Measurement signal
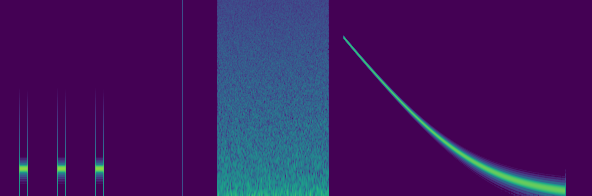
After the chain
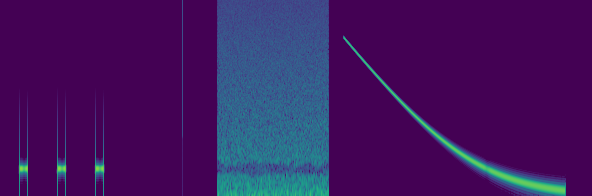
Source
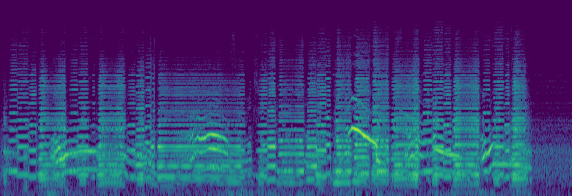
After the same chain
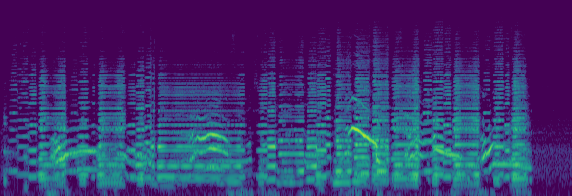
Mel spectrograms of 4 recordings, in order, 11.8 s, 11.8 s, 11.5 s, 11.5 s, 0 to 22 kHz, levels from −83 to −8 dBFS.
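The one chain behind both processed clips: spectral noise reduction 11 dB

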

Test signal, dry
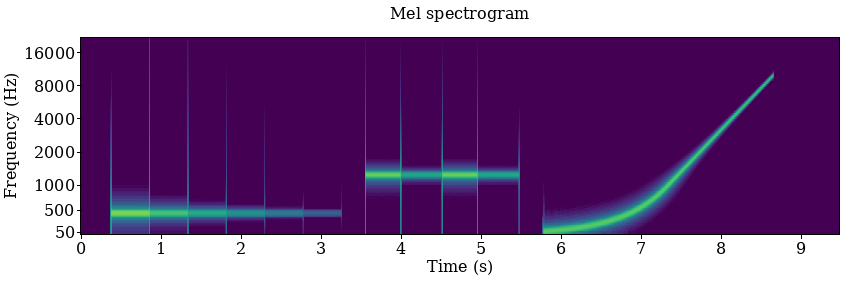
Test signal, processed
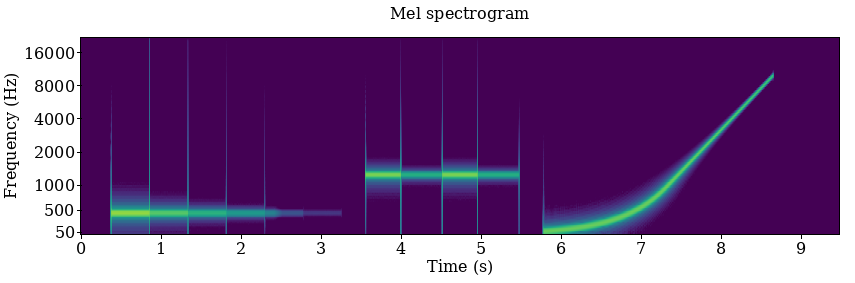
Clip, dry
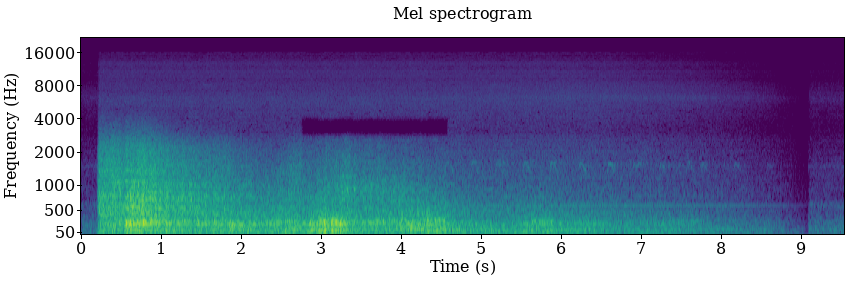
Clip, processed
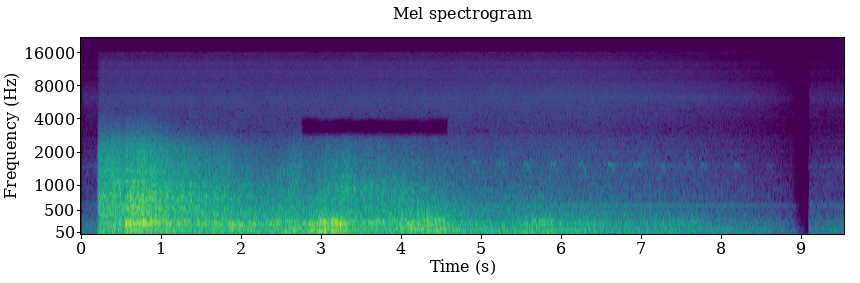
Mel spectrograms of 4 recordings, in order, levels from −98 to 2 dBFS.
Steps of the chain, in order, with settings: gate with hold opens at -54 dBFS, hold 0.105 s, range -18 dB; gain +2.5 dB

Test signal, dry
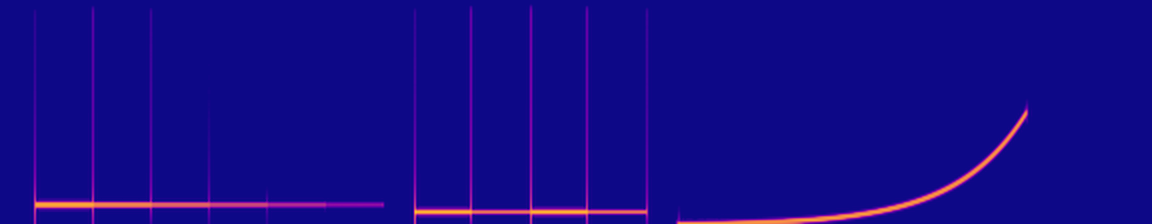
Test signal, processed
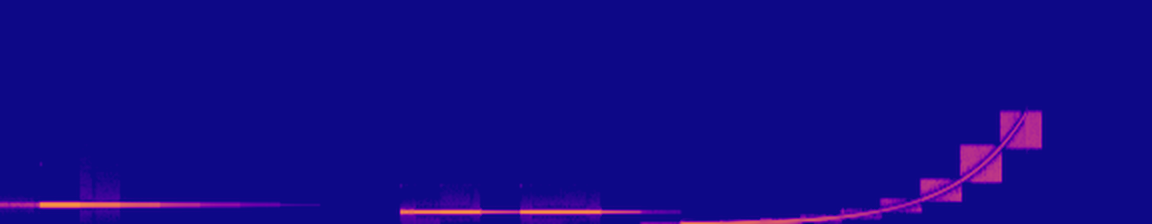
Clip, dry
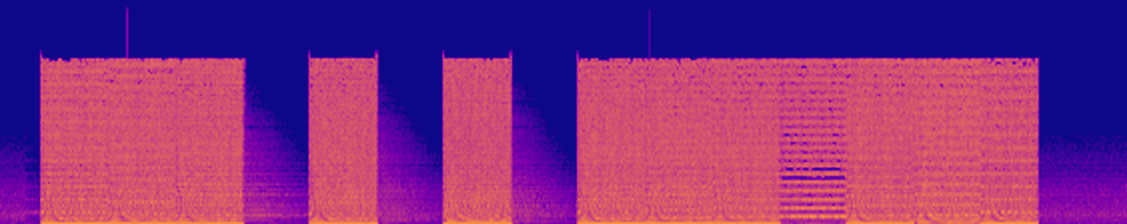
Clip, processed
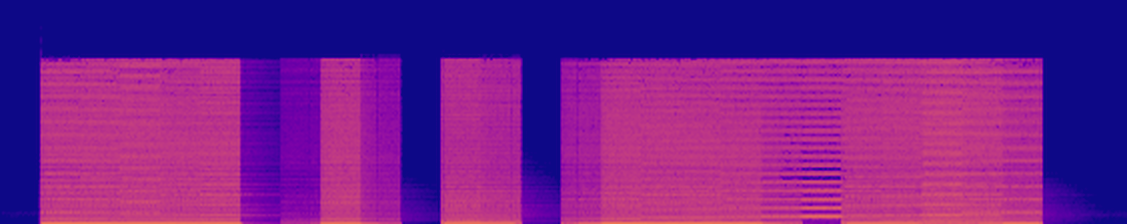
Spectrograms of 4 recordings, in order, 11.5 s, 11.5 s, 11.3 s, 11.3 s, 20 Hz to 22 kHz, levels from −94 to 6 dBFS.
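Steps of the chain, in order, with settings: stepped spectrum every 0.4 s; three-band expander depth 70%; gain -8.5 dB

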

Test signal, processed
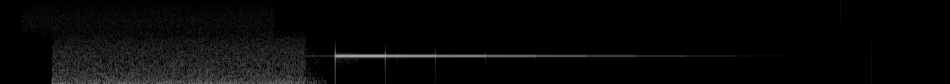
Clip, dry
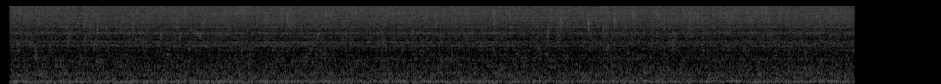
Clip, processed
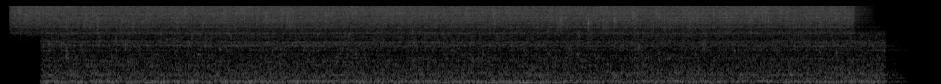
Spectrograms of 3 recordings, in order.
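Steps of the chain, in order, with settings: bands offset in time highs, lows 0.31 s, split 4200 Hz; non-linear reverb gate 0.24 s flat, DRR 7.5 dB

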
